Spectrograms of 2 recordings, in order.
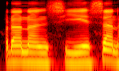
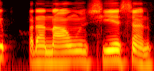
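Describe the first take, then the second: First: प्रोनंसिएशन said pro-nun-see-ay-shun, no ow; प्रोनंसिएशन the correct way; correct pronunciation. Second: प्रोनाउंसिएशन said pro-noun-see-ay-shun with ow; the common mistake, noun in प्रोनाउंसिएशन; प्रोनाउंसिएशन the wrong way; wrong pronunciation. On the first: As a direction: say प्रोनंसिएशन with nun, not noun. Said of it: "प्रोनाउंसिएशन का सही उच्चारण". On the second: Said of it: "न कि". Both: Shown as a demonstration.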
